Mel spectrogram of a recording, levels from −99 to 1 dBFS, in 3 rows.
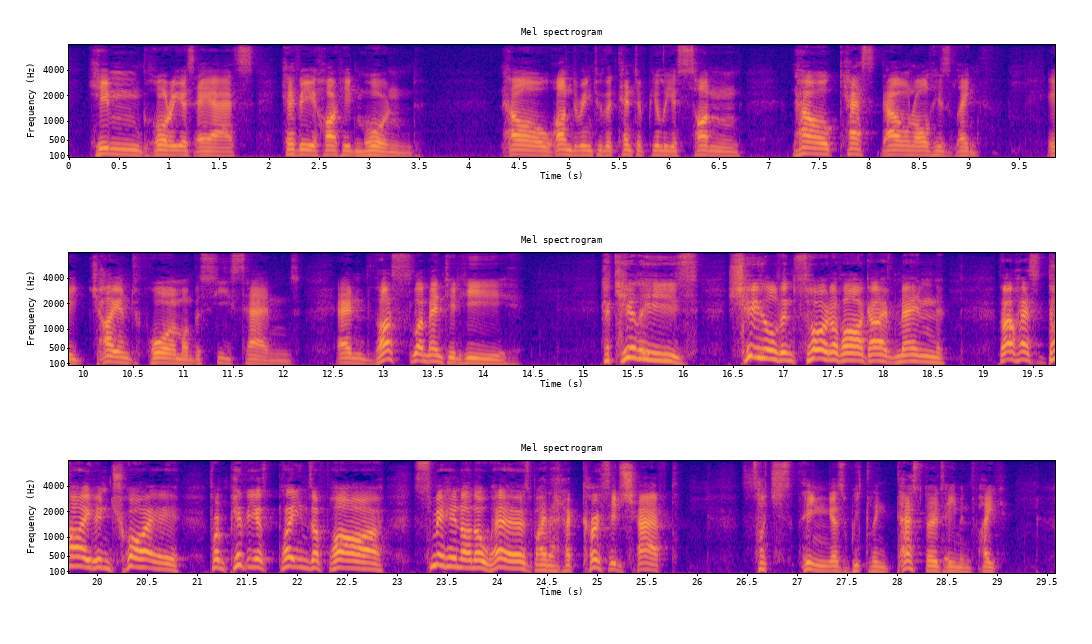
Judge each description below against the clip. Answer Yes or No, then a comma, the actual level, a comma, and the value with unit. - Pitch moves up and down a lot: Yes, wide, 8.2 semitones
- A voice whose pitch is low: Yes, low, 130 Hz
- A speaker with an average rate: No, slow, 125 wpm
